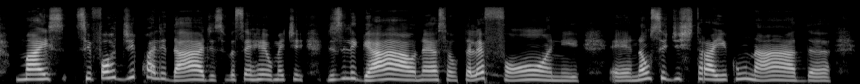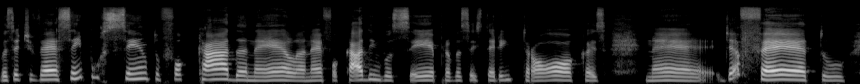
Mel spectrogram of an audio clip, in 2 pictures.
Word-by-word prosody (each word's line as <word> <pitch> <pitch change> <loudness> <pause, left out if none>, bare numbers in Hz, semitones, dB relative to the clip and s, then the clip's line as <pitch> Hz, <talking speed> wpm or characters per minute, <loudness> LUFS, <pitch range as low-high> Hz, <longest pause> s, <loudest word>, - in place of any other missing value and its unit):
Mas 235 +2 +4
se 275 - -6
for 295 +3 0
de 290 +9 -7
qualidade, 215 - +1
se 210 - -10
você 220 +2 -6
realmente 220 -1 -6 0.2
desligar, 215 -3 +4
né, 210 +1 0
o - - -3
seu 200 -2 -8
telefone, 195 -4 -2 0.3
eh, 180 0 -6
não 230 +7 +1
se 285 +1 -3
distrair 230 -2 -1
com 255 +3 -9
nada, 185 -4 0 0.3
você 190 +4 -7
estiver 220 0 +1
100% 265 - -4
focada 230 -2 +2
nela, 185 -1 -2
né, 180 +1 -4
focado 205 +4 0
em 220 - -8
você 190 0 -5
para 185 - -11
vocês 185 -1 -13
terem 195 +2 -10
trocas, 190 - -3 0.4
né, 180 -2 -4
de 170 - -5
afeto, 205 -4 +4
210 Hz, 120 wpm, -22 LUFS, 190-230 Hz, 0.4 s, Mas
